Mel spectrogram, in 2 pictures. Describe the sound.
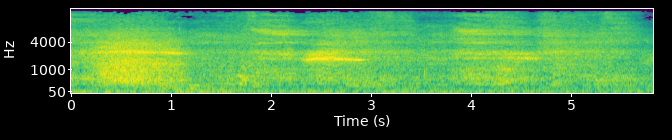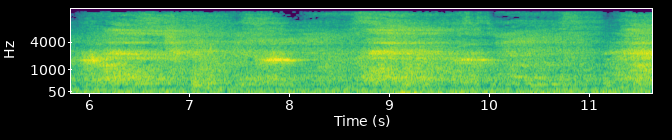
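Forceful breathing in and out during an introductory kriya breathing exercise, with a steady series of loud, hissing, snort-like inhales and exhales repeating throughout, and no talk.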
